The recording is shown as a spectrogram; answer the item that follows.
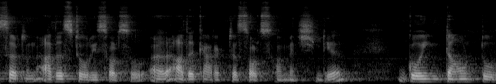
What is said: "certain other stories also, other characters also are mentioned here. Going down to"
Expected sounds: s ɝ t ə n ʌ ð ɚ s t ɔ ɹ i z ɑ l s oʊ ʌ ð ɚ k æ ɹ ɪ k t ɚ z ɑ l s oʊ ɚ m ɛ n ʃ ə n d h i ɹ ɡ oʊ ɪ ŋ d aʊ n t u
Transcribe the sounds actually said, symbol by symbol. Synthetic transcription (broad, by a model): s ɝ t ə n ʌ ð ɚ s t ɔ ɹ i s ɑ l s oʊ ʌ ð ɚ k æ ɹ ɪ k t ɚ s ɑ l s oʊ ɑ m ɛ n ʃ ə n d h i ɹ ɡ oʊ ɪ ŋ d aʊ n t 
